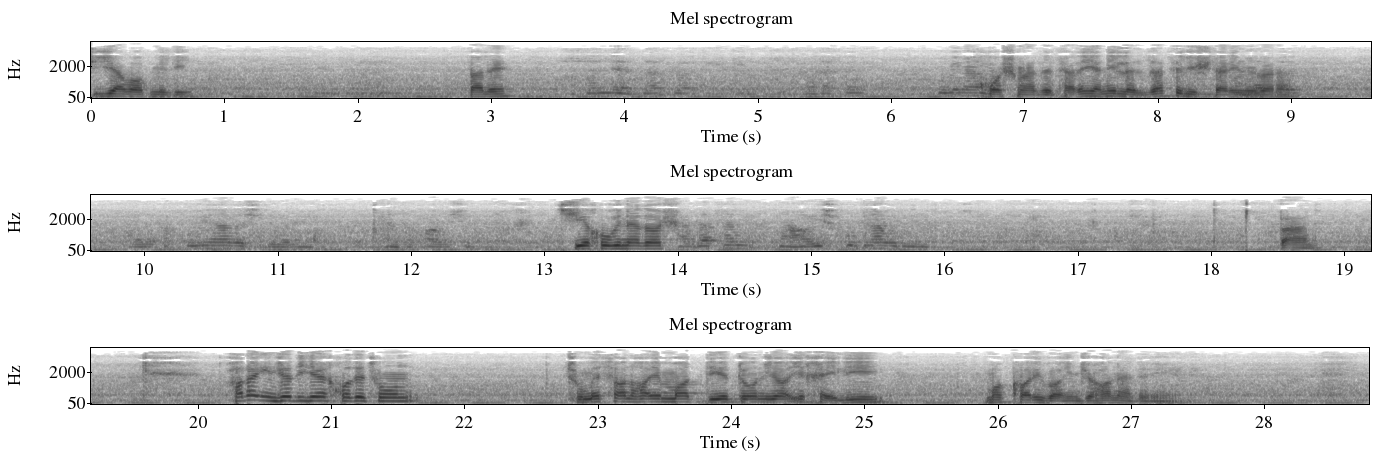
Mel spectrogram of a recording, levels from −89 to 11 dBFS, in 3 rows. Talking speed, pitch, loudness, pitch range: 65 wpm, 125 Hz, -19 LUFS, 110-150 Hz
